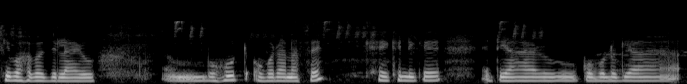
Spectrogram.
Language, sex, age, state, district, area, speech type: Assamese, female, 60+, Assam, Charaideo, rural, spontaneous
